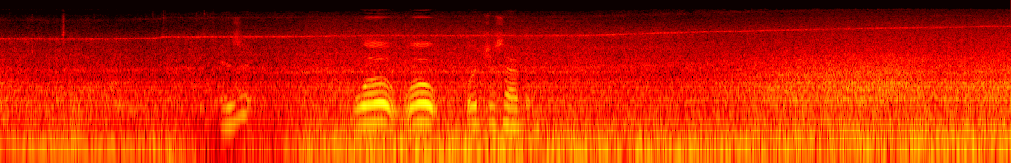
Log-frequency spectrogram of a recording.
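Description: A jet engine roars and grows louder.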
